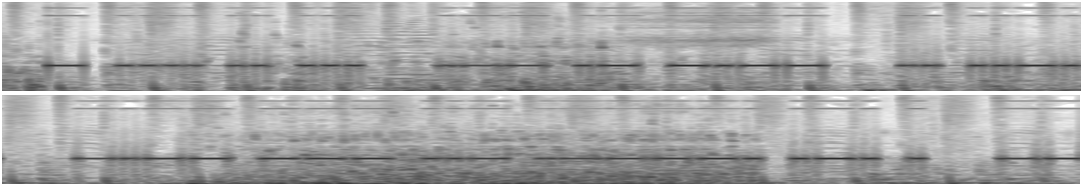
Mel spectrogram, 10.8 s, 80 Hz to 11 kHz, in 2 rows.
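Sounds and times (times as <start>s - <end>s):
dense throbbing rumble: 0.0s - 10.7s
steady electronic tone keying Morse code: 0.2s - 10.7s.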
